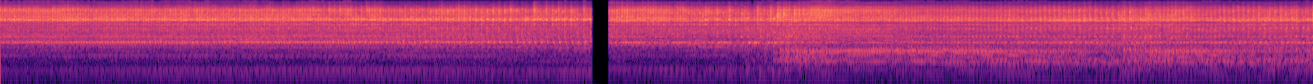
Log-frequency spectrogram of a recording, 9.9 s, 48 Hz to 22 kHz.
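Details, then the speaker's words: 2009 Genuine Buddy 125 scooter after CDI replacement: steady, even idle drone with no misses, surges or stumbles; starts and idles cleanly, though the owner says it still bogs down at the high end. "It's definitely starting up right away. It'll definitely idle fine."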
